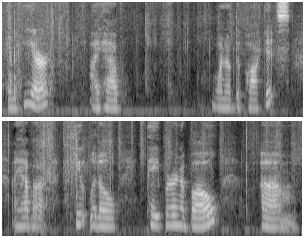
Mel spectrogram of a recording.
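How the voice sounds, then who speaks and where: A woman talks slowly through a casual craft show-and-tell, pausing often as she goes. Her voice is a little raspy with noticeable fry at the edges, over faint background noise. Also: mid-range voice. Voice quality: slightly raspy morning voice. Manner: unhurried, chatty, halting as she shows items. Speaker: craft vlogger.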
